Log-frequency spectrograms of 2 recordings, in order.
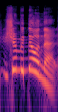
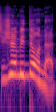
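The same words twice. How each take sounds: First: "doing" rising high in the repeat, scolding; emphatic repeat. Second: Said in the usual way. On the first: Real, not acted. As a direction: say "You shouldn't be doing that" again, pitch jumping up on "doing".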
